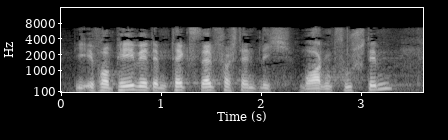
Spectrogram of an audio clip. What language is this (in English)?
German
